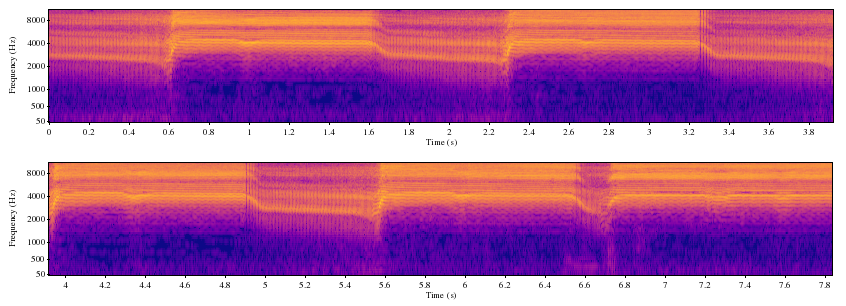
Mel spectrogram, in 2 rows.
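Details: Thai cicada filmed at a distance, resuming its call immediately after each landing despite flying away; loud, rich buzzing phrases about a second long, each starting high and sliding downward, separated by brief breaks roughly every 1.5 seconds.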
